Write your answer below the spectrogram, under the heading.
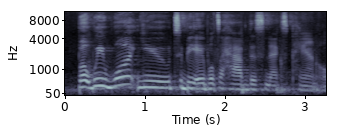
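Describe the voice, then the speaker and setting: A woman speaks at a moderate pace, her pitch fairly low with very wide swings. Her tone is dark and mellow, and room echo is audible. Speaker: advocacy organization president. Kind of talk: conference speech.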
